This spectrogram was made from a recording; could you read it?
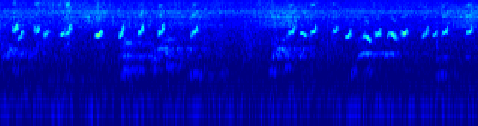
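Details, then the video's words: Roughly month-old Light Brahma chicks exploring their outdoor coop-run for the first time. Several chicks give a steady stream of short, high, downward-slurred peeps, a few per second and overlapping, with a low rumbling background. "Light Brahma Chicks Enjoying Outdoor Playtime"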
